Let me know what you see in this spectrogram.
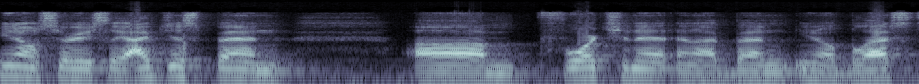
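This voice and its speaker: A man's voice with audible room echo. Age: 60s. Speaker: award recipient. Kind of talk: acceptance speech. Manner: halting, filler-heavy.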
